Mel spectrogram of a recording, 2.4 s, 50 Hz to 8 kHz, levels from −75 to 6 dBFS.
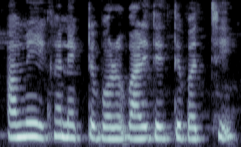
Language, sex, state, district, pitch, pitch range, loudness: Bengali, female, West Bengal, Alipurduar, 245 Hz, 230-260 Hz, -13 LUFS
